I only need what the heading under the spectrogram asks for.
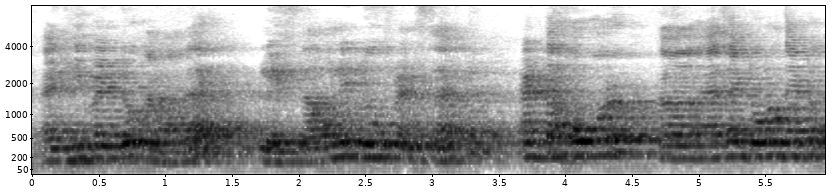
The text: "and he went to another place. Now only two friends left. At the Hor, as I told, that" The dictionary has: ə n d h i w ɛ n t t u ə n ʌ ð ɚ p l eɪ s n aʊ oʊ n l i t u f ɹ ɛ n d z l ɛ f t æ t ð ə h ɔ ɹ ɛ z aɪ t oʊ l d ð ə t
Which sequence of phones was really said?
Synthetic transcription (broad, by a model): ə n d h i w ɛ n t t u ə n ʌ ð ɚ p l eɪ s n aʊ oʊ n l i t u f ɹ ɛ n d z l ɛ t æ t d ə h ɔ l ɛ z aɪ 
